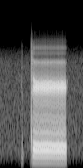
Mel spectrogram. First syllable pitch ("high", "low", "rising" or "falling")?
high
